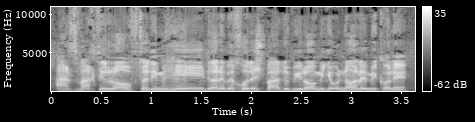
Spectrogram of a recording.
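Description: A man voicing a short-tempered young male soldier who shouts and scolds a complaining comrade. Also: high voice, voice pushed up. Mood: exasperated. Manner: shouting, exasperated.

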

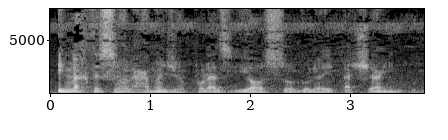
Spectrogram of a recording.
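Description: A man's voice: a little high, big pitch swings, slight background noise, full character voice. An actor playing an aging restless father, bitter and nostalgic, who rants and then drops into a wistful murmur. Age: older. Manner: ranting, swings from shouting to wistful murmur. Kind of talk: radio drama acting.

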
